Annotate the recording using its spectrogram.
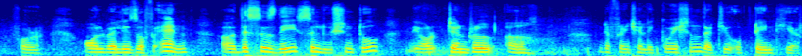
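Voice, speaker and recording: A woman speaks at a fairly quick pace. Her tone is dark and mellow. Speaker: mathematics lecturer. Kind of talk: lecture. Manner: loud; halting.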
